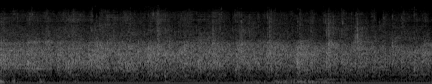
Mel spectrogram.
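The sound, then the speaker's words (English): A large crowd applauds a band steadily, a dense wash of many hands clapping that stays even and sustained throughout, with no voices on top. “Before the band is all gone, can you guys just thank them for leading us like that?”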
